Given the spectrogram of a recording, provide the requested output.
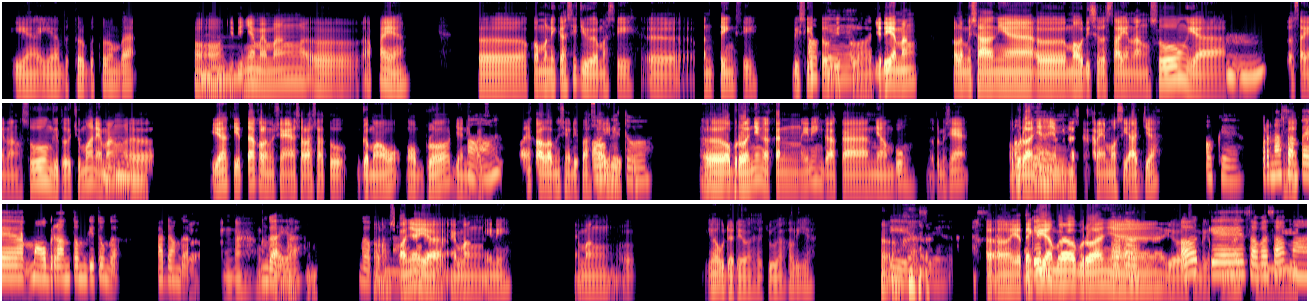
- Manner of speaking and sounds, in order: baby crying; door; other background noise; tapping; laughing while speaking: "Heeh"; in English: "thank you"
- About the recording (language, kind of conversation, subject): Indonesian, unstructured, Apa yang membuat persahabatan bisa bertahan lama?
